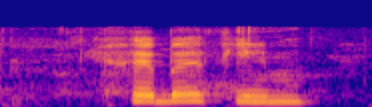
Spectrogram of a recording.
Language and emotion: Russian, neutral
